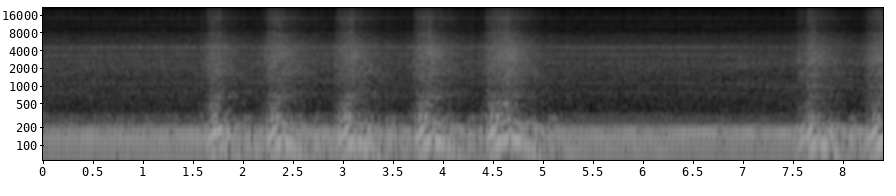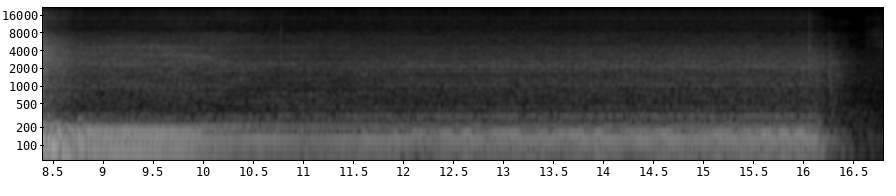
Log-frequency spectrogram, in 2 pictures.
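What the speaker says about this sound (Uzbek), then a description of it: "Motor sovuq, shu uchun ozgina gaz beryapman." A cold motorcycle engine idles steadily while the throttle is blipped in a quick series of revs, then a second pair, before settling to a lower idle.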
